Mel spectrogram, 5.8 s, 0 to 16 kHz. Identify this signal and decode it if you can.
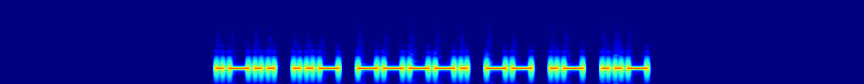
Morse code, heard as a keyed tone, about 28 wpm, 700 Hz. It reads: LU9MAU
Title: DXCC-100 Call Signs - 6 Characters - 28wpm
